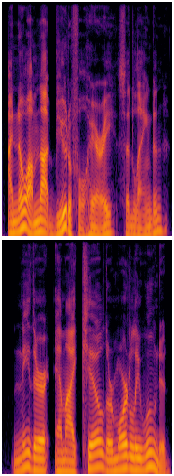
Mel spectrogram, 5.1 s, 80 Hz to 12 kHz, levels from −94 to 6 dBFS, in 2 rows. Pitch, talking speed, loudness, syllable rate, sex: 110 Hz, 175 wpm, -19 LUFS, 5.2 syllables/s, male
